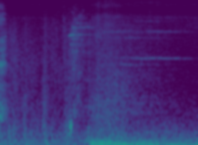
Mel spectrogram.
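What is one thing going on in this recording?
A soft chime rings.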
